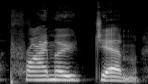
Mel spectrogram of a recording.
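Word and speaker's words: Primogem: So it's a primordial gem, a primo gem. That's why it's meant to be pronounced that way.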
